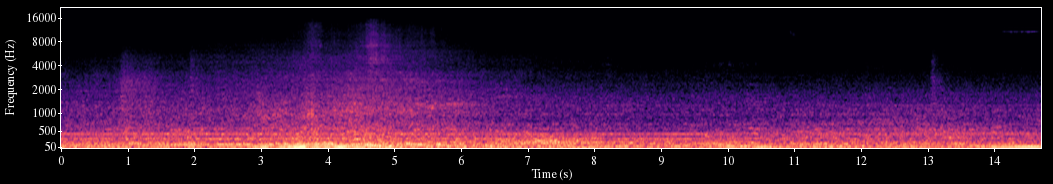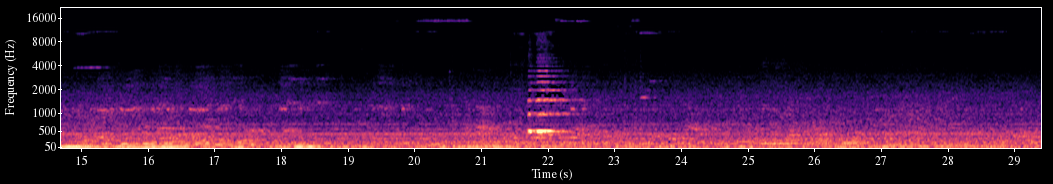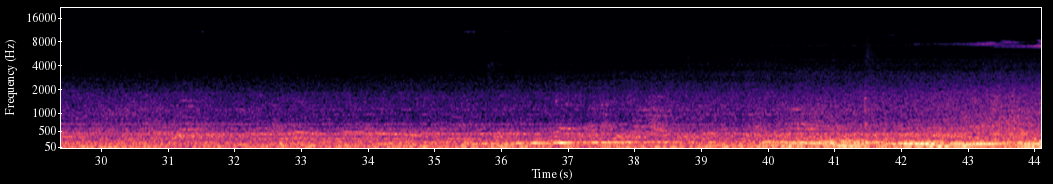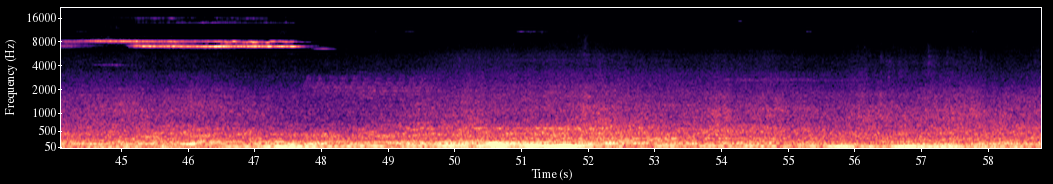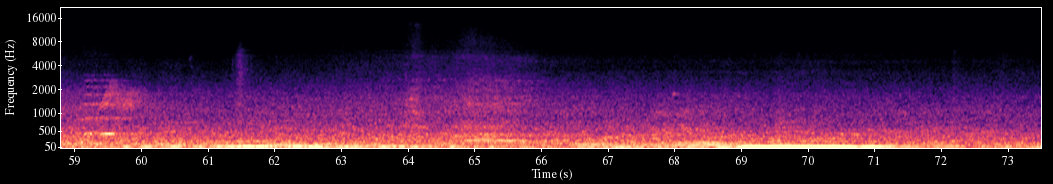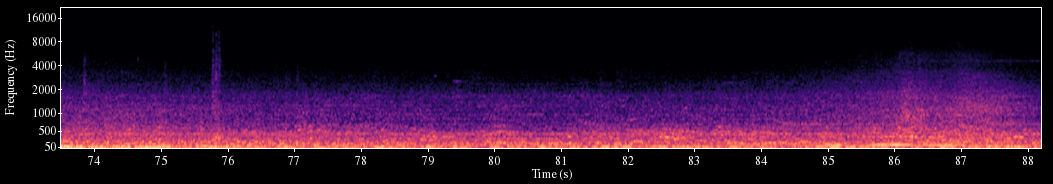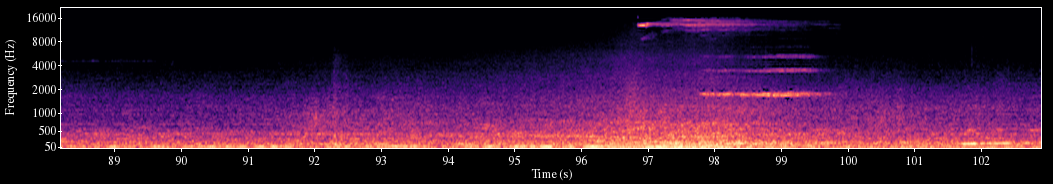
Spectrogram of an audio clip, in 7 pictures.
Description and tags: Calle desde terraza
Ambiente de calle tomado desde una terraza en el centro de la Ciudad
street, ciudad, ambiente, field-recording, city, ambience, trafico, traffic, calle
